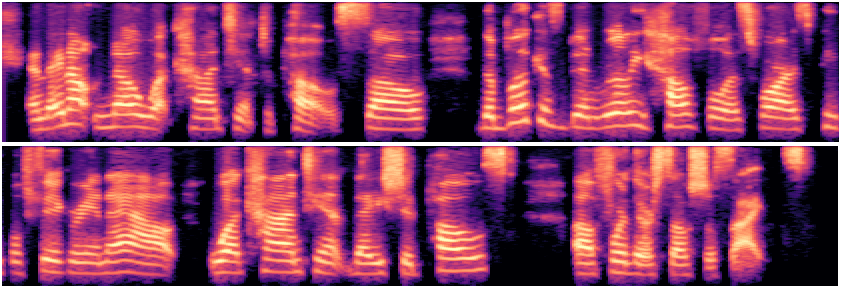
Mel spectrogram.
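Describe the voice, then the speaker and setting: Recorded very cleanly with a silent background, a woman speaks at a medium pitch with a Southern US accent. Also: ordinary pitch variation, dry, close sound with no echo. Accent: southern US drawl. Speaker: corporate trainer and author. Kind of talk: interview answer.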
